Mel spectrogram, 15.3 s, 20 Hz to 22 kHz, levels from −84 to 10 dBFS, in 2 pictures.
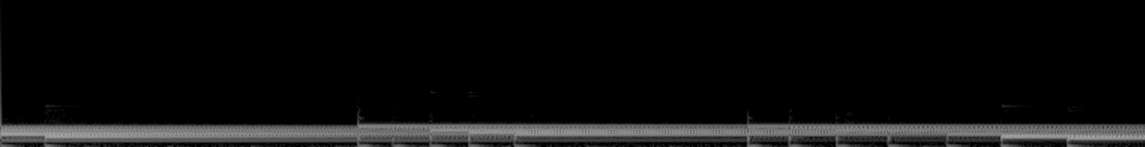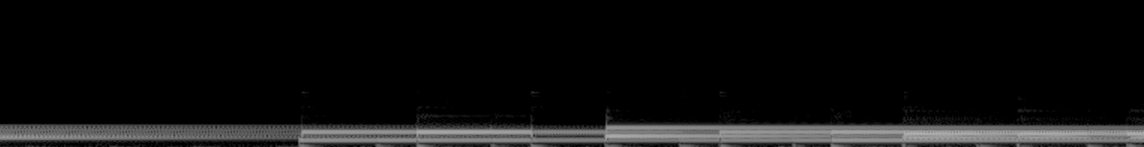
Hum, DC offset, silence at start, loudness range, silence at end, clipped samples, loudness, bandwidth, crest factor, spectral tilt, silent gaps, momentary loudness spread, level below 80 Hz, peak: none; under 0.1%; 0 s; 8 LU; 0 s; under 0.1%; -30 LUFS; 1 kHz; 16 dB; -13.5 dB/octave; none; 13 LU; -56 dBFS; -14 dBFS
